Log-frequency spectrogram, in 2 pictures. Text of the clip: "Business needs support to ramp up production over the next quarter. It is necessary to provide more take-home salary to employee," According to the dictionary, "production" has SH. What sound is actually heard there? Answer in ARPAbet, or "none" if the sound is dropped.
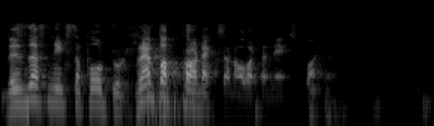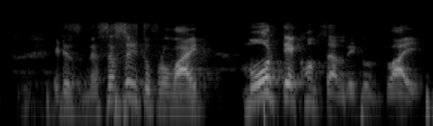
S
